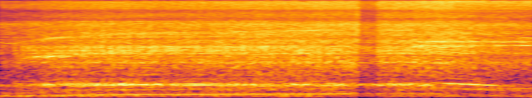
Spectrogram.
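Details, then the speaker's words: Old-model mixer grinder motor, after repair: worn bush and both carbon brushes replaced to cure excessive running noise; steady high motor whir, even tone, no rattle or grinding; runs smoothly, noise fully gone. "तो यह दोस्तों बिल्कुल ही smooth चलने लगी है और अब इसमें कोई भी दिक्कत नहीं है।"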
